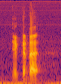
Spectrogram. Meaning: where
- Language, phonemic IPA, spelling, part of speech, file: Telugu, /ekːaɖa/, ఎక్కడ, adverb, Te-ఎక్కడ.ogg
